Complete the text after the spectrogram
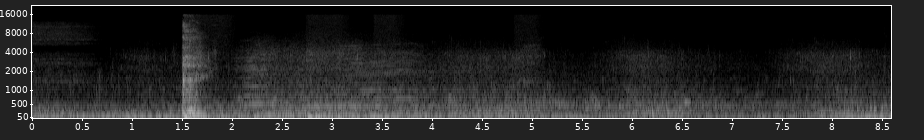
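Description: A low underwater rumble drones steadily.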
